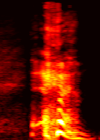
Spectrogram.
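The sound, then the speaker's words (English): A single rough, throaty cough with a short breathy onset, fairly loud and raspy, standing alone with no talking. “But sorry, folks, I've got a little bit of a frog in my throat for the past week or so, so I'm just coughing through my sentences.”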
